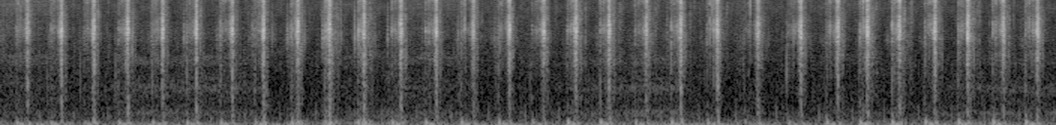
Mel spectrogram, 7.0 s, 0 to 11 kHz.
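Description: Purple nitrile-gloved fingertips pinch and rub the pale bristle tip of a small artist's paint brush with a gold ferrule and red wooden handle. About 30 short, crisp, bright scratchy bursts come in a steady but slightly uneven rhythm, with a faint low rumble underneath. Each burst stops almost at once, with no ring.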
